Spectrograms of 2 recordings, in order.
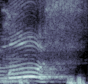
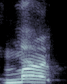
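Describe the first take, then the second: First: The word ends without a t sound. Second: The word ends with a clear t sound. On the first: The speaker calls it wrong. "Bukan mus" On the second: The speaker calls it right. "must ada t-nya"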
